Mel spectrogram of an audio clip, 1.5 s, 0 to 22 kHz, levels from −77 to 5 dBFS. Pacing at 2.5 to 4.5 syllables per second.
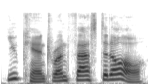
Yes: 4.3 syllables/s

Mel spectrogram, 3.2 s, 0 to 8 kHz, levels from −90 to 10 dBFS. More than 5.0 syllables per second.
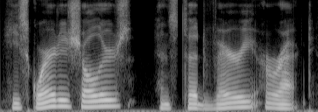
No: 4.2 syllables/s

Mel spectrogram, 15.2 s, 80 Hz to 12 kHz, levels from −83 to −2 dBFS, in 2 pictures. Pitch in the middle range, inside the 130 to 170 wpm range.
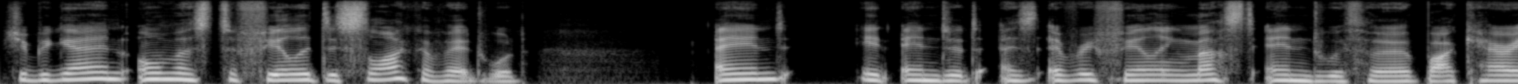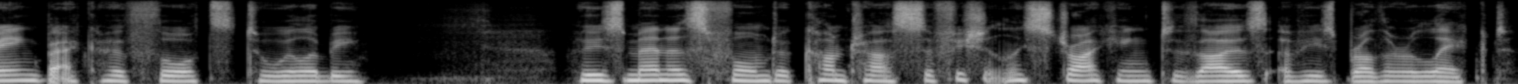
Yes: medium, 175 Hz; average, 155 wpm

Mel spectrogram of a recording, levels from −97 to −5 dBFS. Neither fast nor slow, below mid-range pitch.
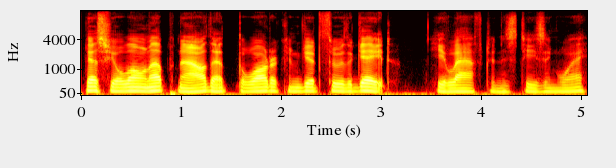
No: fast, 235 wpm; low, 105 Hz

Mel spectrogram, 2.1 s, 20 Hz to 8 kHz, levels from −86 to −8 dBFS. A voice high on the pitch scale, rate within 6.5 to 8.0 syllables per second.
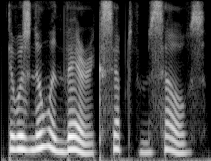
Yes: high, 215 Hz; 6.7 syllables/s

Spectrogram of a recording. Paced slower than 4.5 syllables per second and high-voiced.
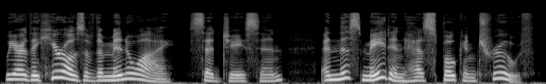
Yes: 4.3 syllables/s; high, 200 Hz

